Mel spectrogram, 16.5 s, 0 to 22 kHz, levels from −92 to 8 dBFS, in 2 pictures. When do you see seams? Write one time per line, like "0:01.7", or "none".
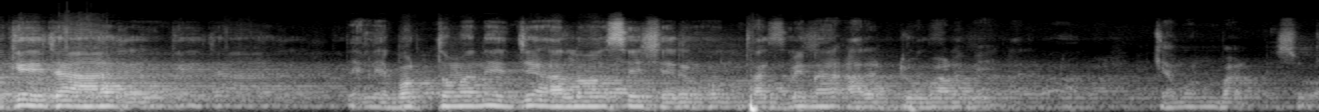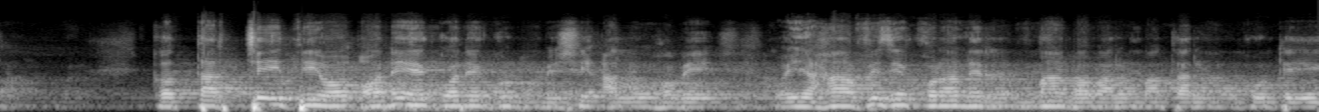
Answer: none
